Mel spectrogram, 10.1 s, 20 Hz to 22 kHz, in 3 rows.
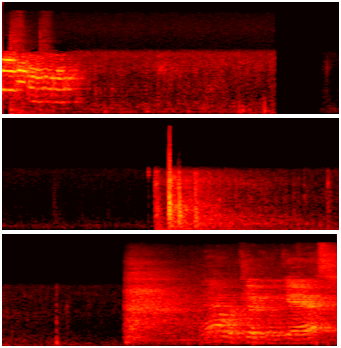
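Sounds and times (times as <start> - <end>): meow-like animal call: 0.0 - 0.9.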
